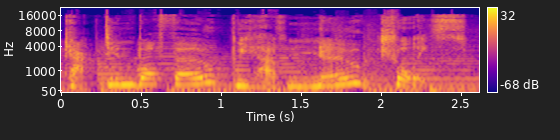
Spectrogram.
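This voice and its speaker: A woman's voice: high voice, expressive, takes it slowly, music in the background. A woman voicing a stern, exasperated elephant police inspector in a children's cartoon, with a commanding manner.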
